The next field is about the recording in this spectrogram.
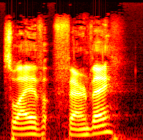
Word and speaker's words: Fernweh: Does the German word Fernweh mean anything to you? – You say it like a native speaking German. I can tell you that. – French is my specialty, but it's Fernweh.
